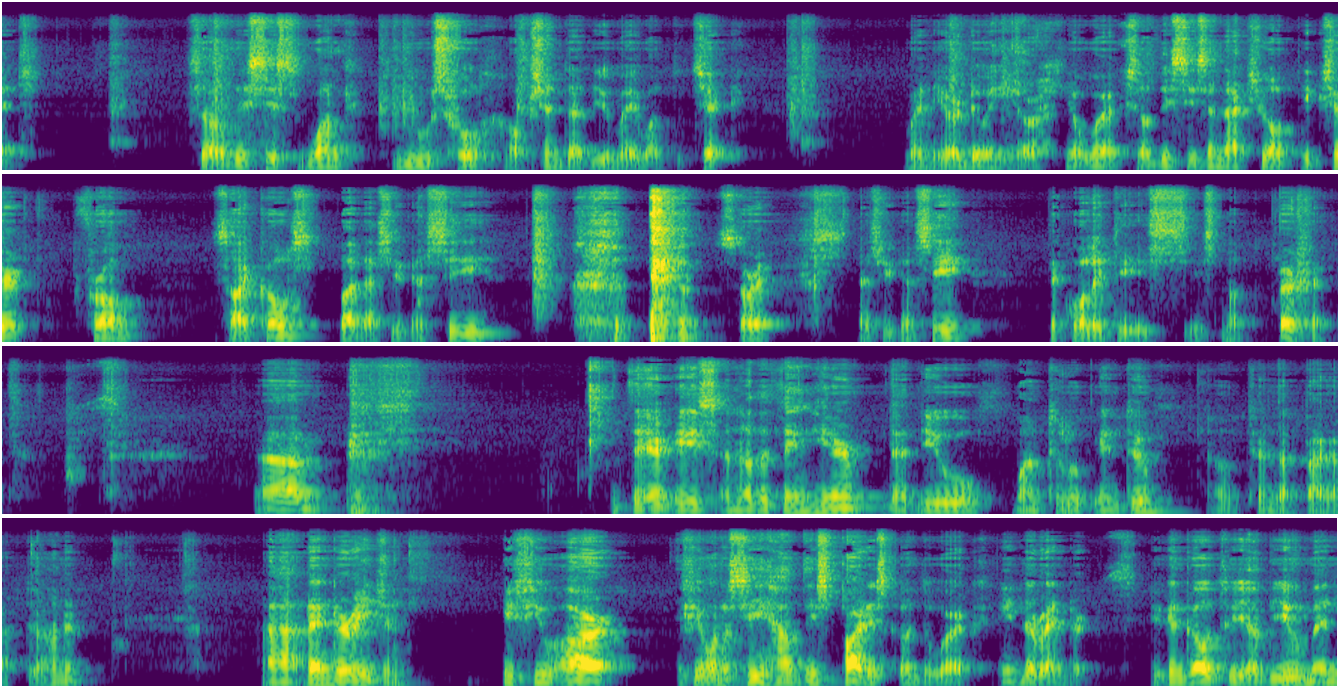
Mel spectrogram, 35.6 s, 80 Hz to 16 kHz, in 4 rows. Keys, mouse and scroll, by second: 25.8 click, 29.4 click, 35.1 click.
